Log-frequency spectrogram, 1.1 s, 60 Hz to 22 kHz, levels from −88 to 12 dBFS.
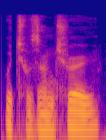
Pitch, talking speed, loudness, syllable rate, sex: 95 Hz, 170 wpm, -15 LUFS, 4.2 syllables/s, male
